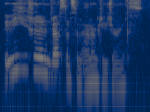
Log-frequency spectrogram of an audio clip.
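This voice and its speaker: Woman, deep-toned, amateur audiobook narration, fan fiction reader, small stumbles and rereads. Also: big pitch swings, a little fast, darkish tone, slightly rough.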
